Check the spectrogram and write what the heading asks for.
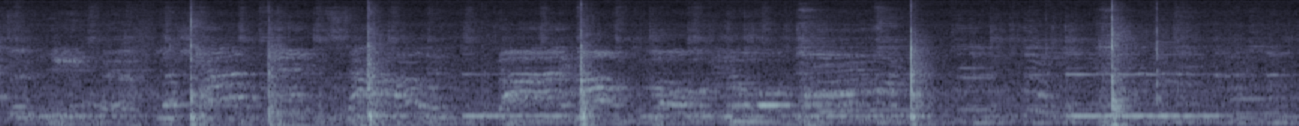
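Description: Music with singing playing, over which small hands slap the top of a leather ottoman about six times, irregularly spaced.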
